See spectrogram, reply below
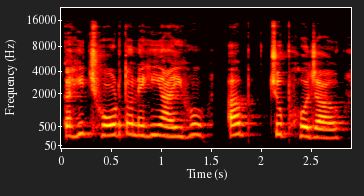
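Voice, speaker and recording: A woman reading the lines of an angry young husband who defends his mother, in a sharp, scolding way. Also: high voice, unhurried.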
